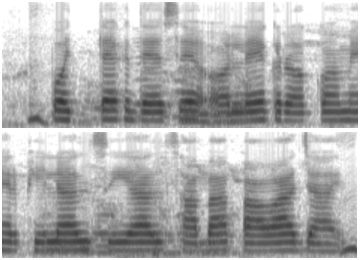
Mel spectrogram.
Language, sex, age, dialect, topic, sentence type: Bengali, female, 18-24, Jharkhandi, banking, statement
